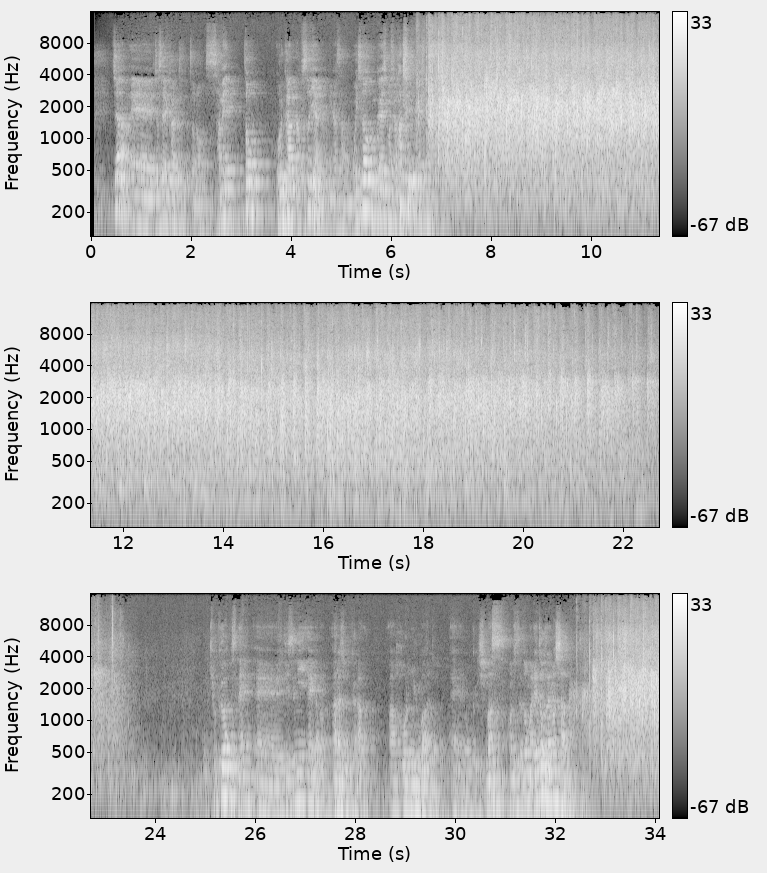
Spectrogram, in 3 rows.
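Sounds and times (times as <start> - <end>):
audience applause: 6.5 - 23.6, 32.4 - 34.0.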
